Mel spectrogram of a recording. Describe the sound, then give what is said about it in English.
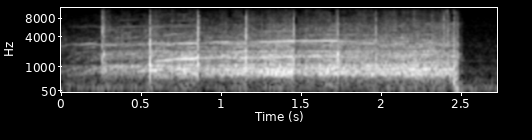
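An audience applauds and cheers a Supreme Court decision in a dense, steady roar of clapping mixed with raised voices and a few sharp whoops, holding at a loud level before cutting off abruptly. “They are fucking applauded. The white people cheered for a victory for white life.”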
